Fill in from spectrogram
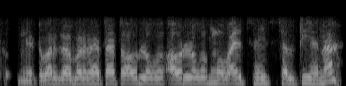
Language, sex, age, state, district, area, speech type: Hindi, male, 30-45, Uttar Pradesh, Jaunpur, rural, conversation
